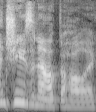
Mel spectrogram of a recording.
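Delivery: ordinary delivery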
